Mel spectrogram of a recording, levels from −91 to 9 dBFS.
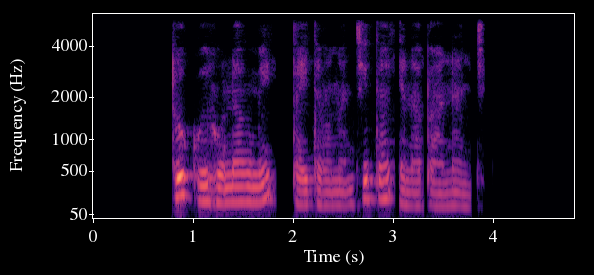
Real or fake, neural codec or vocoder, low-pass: fake; codec, 44.1 kHz, 7.8 kbps, DAC; 5.4 kHz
